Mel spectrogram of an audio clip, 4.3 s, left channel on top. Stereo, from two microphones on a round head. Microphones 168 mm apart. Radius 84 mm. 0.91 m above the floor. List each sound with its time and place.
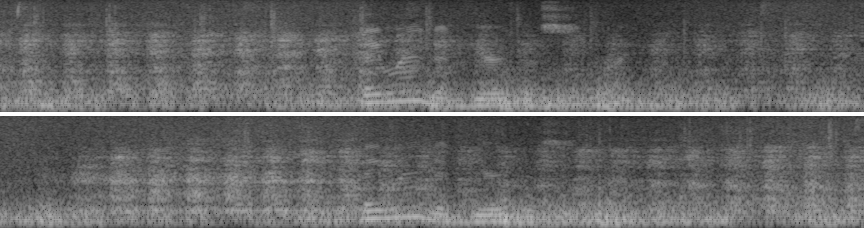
1.8 s a man speaking: 45° left (ahead or behind)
